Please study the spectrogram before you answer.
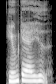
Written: hævngerrighed

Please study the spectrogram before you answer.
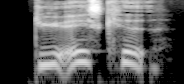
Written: dyriskhed

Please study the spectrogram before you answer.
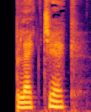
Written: blackjack

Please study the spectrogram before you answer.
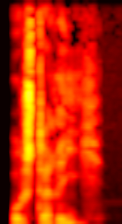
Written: OSTERIERNES

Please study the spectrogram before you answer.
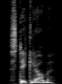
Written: STIKLOMME

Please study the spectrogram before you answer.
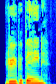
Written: løbebane

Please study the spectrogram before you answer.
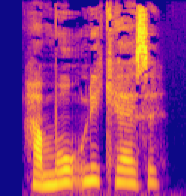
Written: harmonikasse

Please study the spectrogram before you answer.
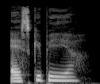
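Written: askebæger

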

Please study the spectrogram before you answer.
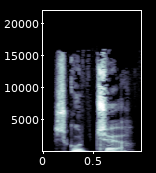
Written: skulptør

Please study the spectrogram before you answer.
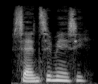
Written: sansemæssig

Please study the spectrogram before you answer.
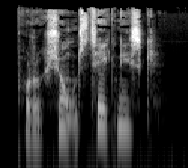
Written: produktionsteknisk

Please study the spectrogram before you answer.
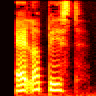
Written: allerbedst

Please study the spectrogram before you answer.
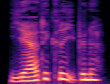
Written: hjertegribende

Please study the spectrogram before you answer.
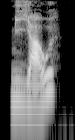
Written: miaves

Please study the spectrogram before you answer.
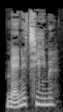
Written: mandetime

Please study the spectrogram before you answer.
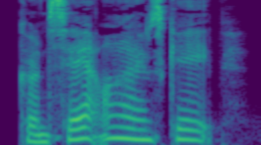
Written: koncernregnskab

